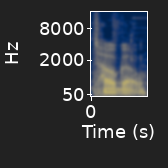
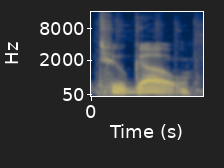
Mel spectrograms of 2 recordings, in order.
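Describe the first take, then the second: First: It does not sound like the phrase 'to go'. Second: It sounds like the English phrase 'to go'. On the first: The speaker calls it right. "it's not to go, it's Togo" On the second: The speaker calls it wrong. "I would say to go"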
